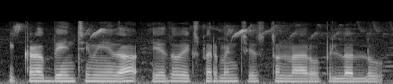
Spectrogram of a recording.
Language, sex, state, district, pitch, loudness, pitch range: Telugu, male, Telangana, Hyderabad, 145 Hz, -18 LUFS, 135-150 Hz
